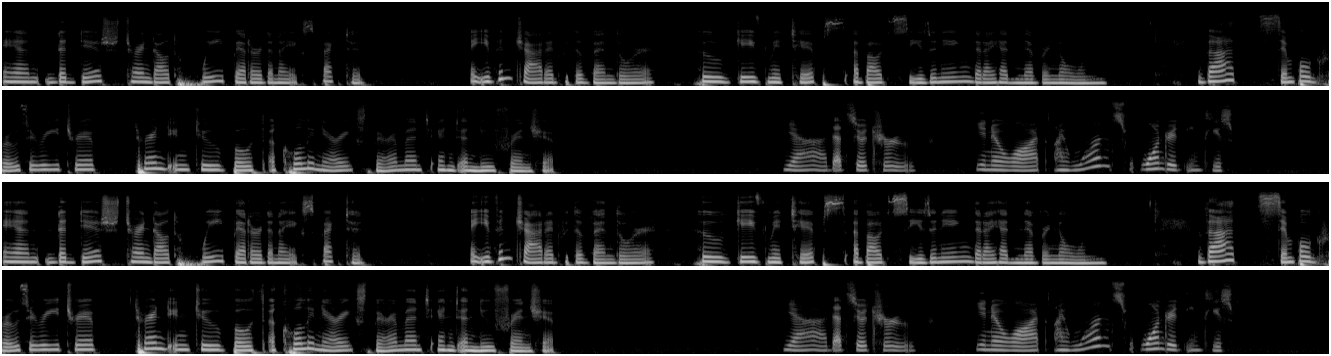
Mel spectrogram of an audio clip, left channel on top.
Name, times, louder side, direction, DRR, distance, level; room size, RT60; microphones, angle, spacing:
voice 1, 0.0-3.6 4.7-6.5 6.9-11.0 12.0-12.3 12.6-14.2 14.6-18.8, right 1 dB, 35° right, 0.8 m, -26 dB
voice 2, 21.1-22.4 23.0-25.7, right 1 dB, 10° right, 1.7 m, -34 dB
open air
head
